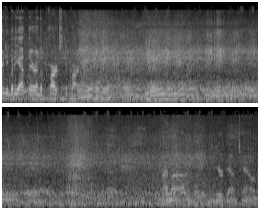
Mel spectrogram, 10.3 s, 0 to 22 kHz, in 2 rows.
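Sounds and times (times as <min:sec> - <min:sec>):
speech: 0:00.0 - 0:04.4, 0:08.4 - 0:10.2
dirt bike engine revving in a video game: 0:00.0 - 0:10.2.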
